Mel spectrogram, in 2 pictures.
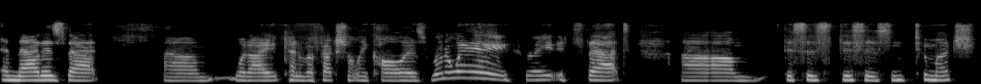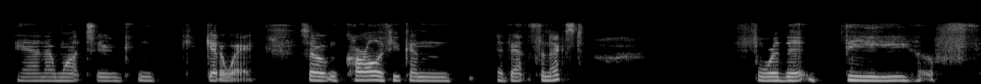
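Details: Adult woman who stutters and attended speech therapy growing up; stuttering.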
